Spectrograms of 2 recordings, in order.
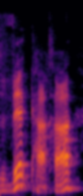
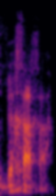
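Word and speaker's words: וככה: But since the word doesn't begin kacha, it begins vikacha. All of a sudden, you don't have a reason why the kaf has a dagesh because it's neither beginning a word nor a syllable, and therefore it's vichacha.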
